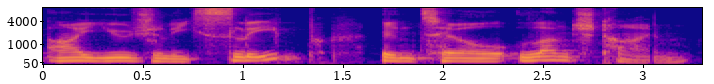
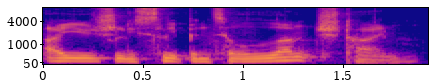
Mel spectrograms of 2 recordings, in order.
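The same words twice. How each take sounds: First: The stress falls on the word sleep. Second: The stress falls on the word lunchtime. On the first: The speaker calls it wrong. "You're saying" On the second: The speaker calls it right. "I think it's better to say"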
